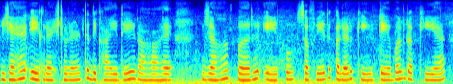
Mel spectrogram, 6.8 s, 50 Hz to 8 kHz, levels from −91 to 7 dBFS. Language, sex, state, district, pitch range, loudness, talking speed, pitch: Hindi, female, Uttar Pradesh, Shamli, 210-235 Hz, -16 LUFS, 140 wpm, 220 Hz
